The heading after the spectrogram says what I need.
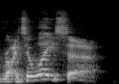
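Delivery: put-on English accent. Playing the bartender Kevin Hart serving The Rock: Kevin Hart with English accent. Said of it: "he has an English accent".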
